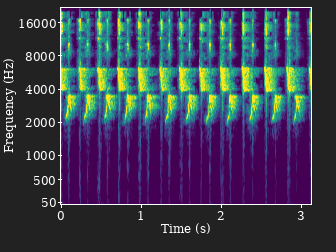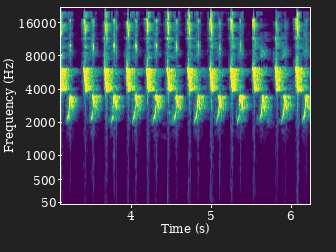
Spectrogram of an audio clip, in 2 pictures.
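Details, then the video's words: Bar-winged prinia in full, unbroken song: about twenty-seven loud, sharp, high chips in an even stream, roughly four per second, with no other sounds. "BURUNG PERENJAK BAWAH/LUMUT GACOR NGAMUK PARAH"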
